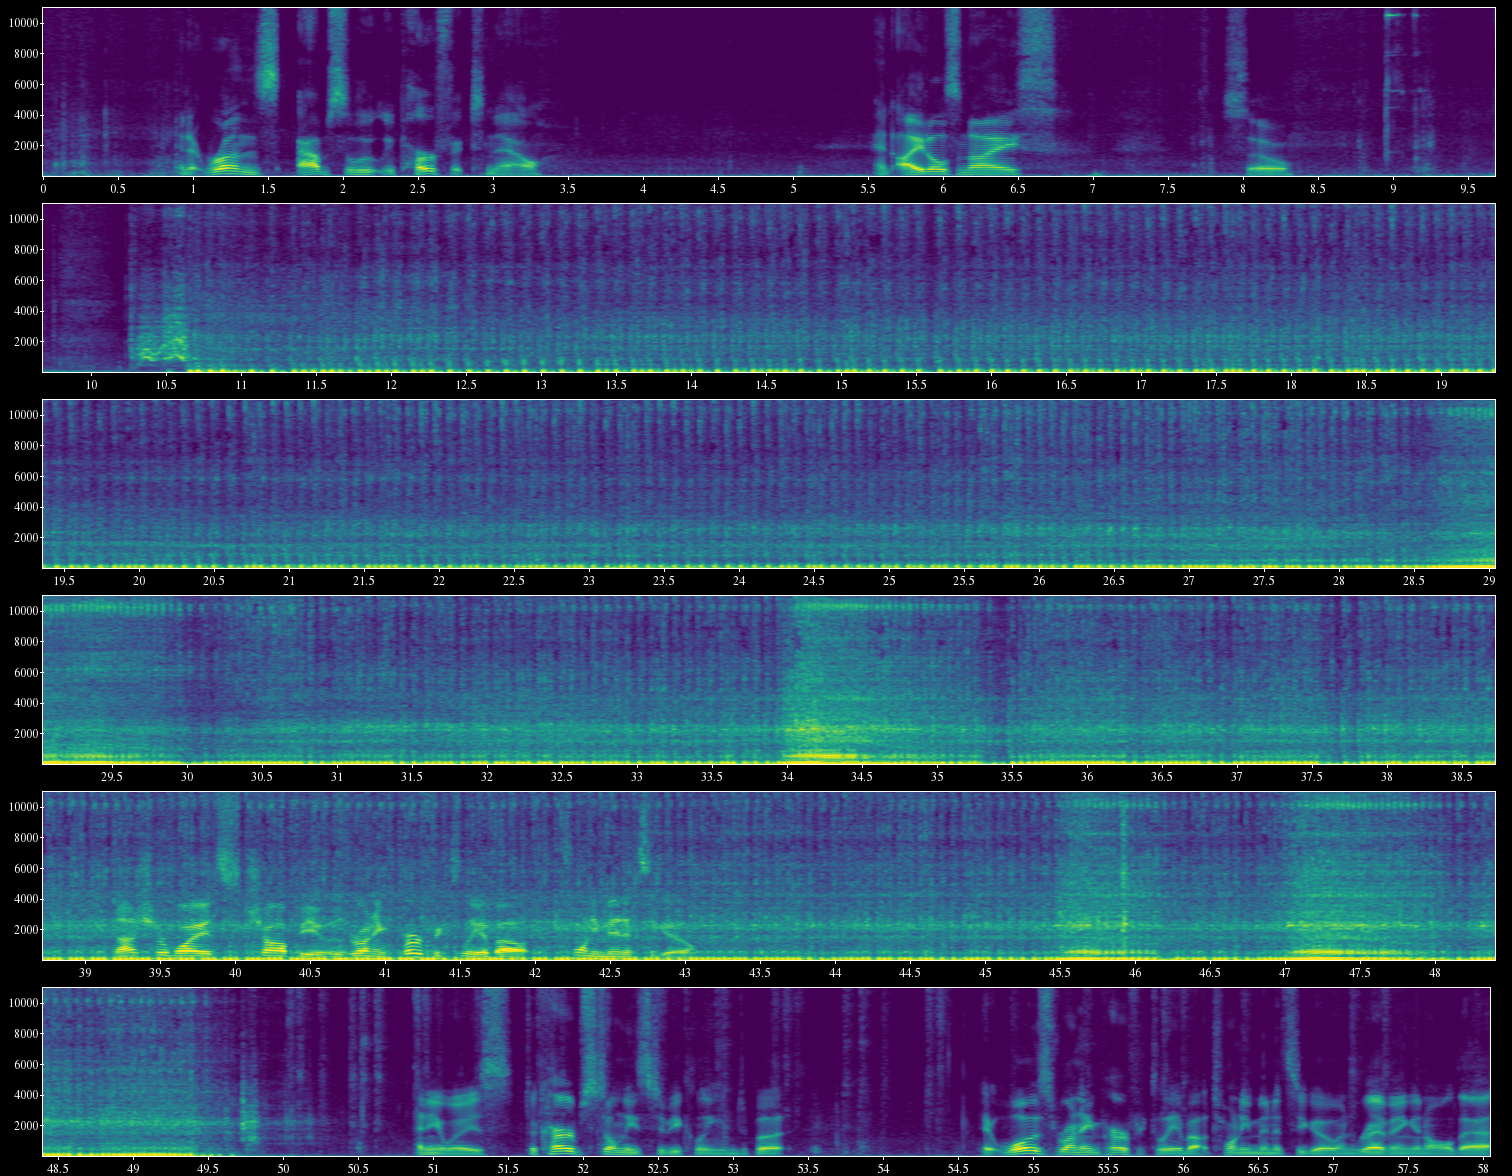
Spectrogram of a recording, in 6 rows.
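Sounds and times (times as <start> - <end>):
motorcycle engine choppy idle: 10.3 - 50.2
motorcycle engine revving: 10.3 - 50.2.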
